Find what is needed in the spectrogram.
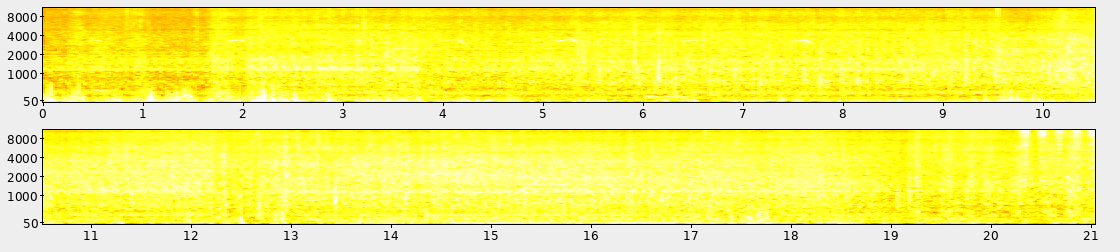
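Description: Wind buffeting the microphone, giving an uneven low rumble that swells in gusts, with a safari vehicle's engine running underneath.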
